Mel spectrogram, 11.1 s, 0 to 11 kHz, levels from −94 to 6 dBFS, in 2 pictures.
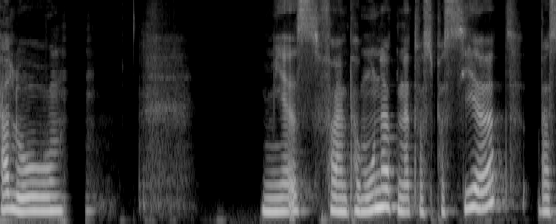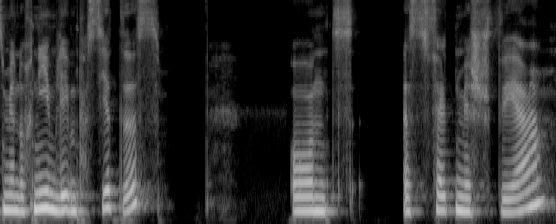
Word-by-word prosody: Hallo. 210 -1 +2 2.0
Mir 200 -1 +1
ist 210 0 -6
vor 215 - -2
ein 200 -1 +2
paar 200 +1 -3
Monaten 245 +2 +3
etwas 195 -1 -7
passiert, 245 - -2
was 200 0 -5
mir 220 -1 +4
noch 205 +2 -2
nie 245 +1 +8
im 235 - +7
Leben 215 0 +3
passiert 220 +4 -5
ist 265 +10 -4 1.3
und 205 0 +2 0.7
es 205 0 -5
fällt 215 -1 -3
mir 205 -2 +3
schwer 205 - -1
210 Hz, 120 wpm, -25 LUFS, 205-230 Hz, 2.0 s, nie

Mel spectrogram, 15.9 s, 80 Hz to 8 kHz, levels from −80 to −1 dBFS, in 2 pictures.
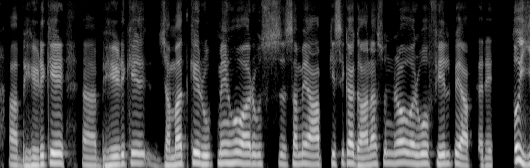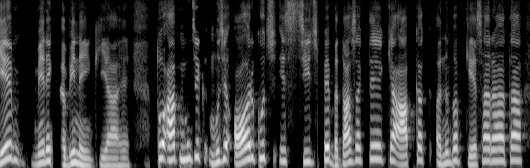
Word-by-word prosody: अ, 140 -1 -2
भीड़ 130 +3 -1
के 170 -1 +5
अ, 140 -5 -8
भीड़ 140 +4 0
के 170 -1 0 0.3
जमात 150 +3 0
के 180 -1 +4
रूप 150 -1 -1
में 175 +1 0
हो 180 +1 0
और 165 -1 +1
उस 160 0 -6 0.2
समय 165 0 -3
आप 155 -2 -1
किसी 165 +1 -6
का 170 -2 +1
गाना 140 +2 -2
सुन 170 +2 -8
रहे 180 - -1
हो 180 -1 0
और 165 -1 0
वो 165 +1 +1
फ़ील 160 +1 -1
पे 165 - -1
आप 130 0 -6
करें। 130 0 -7 0.3
तो 225 +2 +5
ये 195 - +4
मैंने 180 -2 -1 0.2
कभी 145 +6 +2
नहीं 135 -6 +1
किया 130 -1 -3
है। 130 0 -7 0.4
तो 255 +1 +6
आप 240 +1 +4
मुझे 250 +4 +1
क - - -16
मुझे 190 +9 +2
और 205 +10 +8
कुछ 260 - -1
इस 200 -2 -2
चीज़ 190 -2 -3
पे 225 0 +7
बता 160 +2 +2
सकते 220 +3 -2
हैं 235 - 0
क्या 215 -2 +2
आपका 150 +8 +4
क 220 - -26
अनुभव 180 +6 -1
कैसा 150 +8 0
रहा 205 0 +3
था? 215 +1 +2
170 Hz, 205 wpm, -19 LUFS, 150-200 Hz, 0.4 s, और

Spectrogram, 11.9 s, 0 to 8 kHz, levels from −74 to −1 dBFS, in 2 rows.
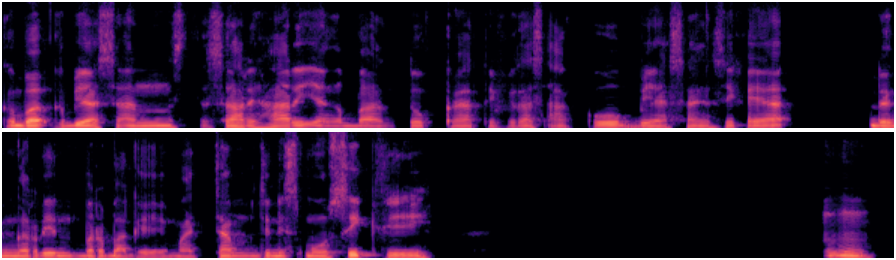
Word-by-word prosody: Keba 105 0 +6
kebiasaan 95 -1 +3 0.2
se 105 - -14
sehari-hari 95 +1 +2
yang 90 -1 -2
ngebantu 85 -2 -3 0.2
kreativitas - - -4 0.2
aku 110 - -3 0.2
biasanya 80 -1 -1
sih 105 - -3
kayak 85 -1 +3 0.6
dengerin 90 0 +3
berbagai 85 -1 -1 0.2
macam 85 +3 0 0.2
jenis 85 +1 0
musik 90 +4 +3
sih. 80 -1 +3 2.7
Mhm. 100 -2 +1
90 Hz, 90 wpm, -28 LUFS, 85-95 Hz, 2.7 s, Keba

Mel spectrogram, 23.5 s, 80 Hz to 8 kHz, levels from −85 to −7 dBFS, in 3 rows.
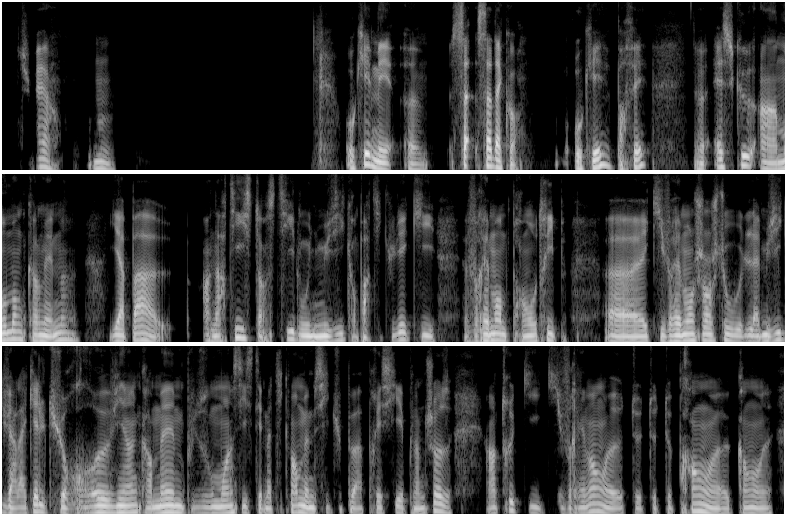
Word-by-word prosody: Super. 130 - -4 0.3
Mmh. 110 -4 -2 2.3
OK, - - -1
mais, 115 - +6
hem, 95 -2 -4 0.2
ça, - - +3
ça - - +6
d'accord. - - +3 0.5
OK, 110 +4 +2 0.2
parfait. 145 +10 0 0.5
Heu, 105 -2 -1
est-ce 135 0 0
qu'à 165 -1 +3
un 105 -3 +3
moment 125 +5 +3
quand 105 -4 -1
même, 115 +5 +2 0.3
il - - -8
y - - +6
a 100 - +3
pas, 115 -4 +2
heu, - - -11 0.3
un 100 -2 -2
artiste, 150 +9 -1
un - - -3
style 135 -4 -3
ou 100 -1 +4
une 95 - +4
musique 100 +5 +1
en - - -7
particulier 125 +4 -4
qui, 100 -6 -4 0.3
vraiment 110 +5 +3
te - - -3
prend 95 - -3
aux 100 - +2
tripes? 115 -1 -2 0.4
Heu, 95 -2 +4
et - - +2
qui 100 - -4
vraiment 100 +3 +5
change 110 -1 +1
tout. 105 -4 0
La 100 -1 0
musique 105 +4 0
vers 105 -3 +1
laquelle 110 +4 +1
tu - - -2
reviens 110 +4 +2
quand 100 -4 -2
même 115 +1 +5
plus 100 -1 -9
ou 100 - -4
moins 110 +2 +2
systématiquement, 110 +1 -4
même 105 -4 +4
si - - -8
tu - - -13
peux 95 - -3
apprécier 100 +4 -5
plein 90 - -4
de 95 - -4
choses. 130 -5 +1 0.3
Un 100 +1 -2
truc 150 +5 -5
qui 100 -3 -8
qui - - -14
vraiment, 100 +4 -1
heu, 95 0 -2
te 95 - -8
te - - -10
te - - -10
prend, 125 -8 +1
heu, 90 0 -4
quand, 100 -1 0
heu, 95 - -7
105 Hz, 195 wpm, -26 LUFS, 95-115 Hz, 2.3 s, mais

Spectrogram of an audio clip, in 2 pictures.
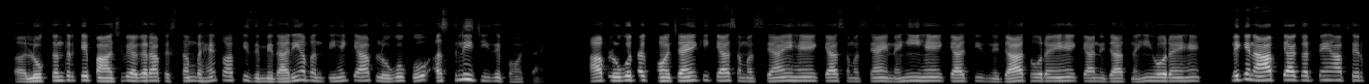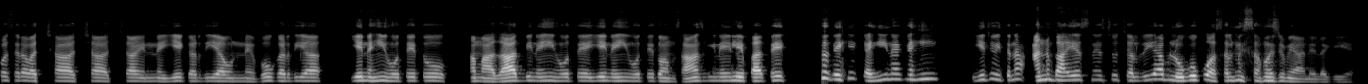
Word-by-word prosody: अ, 135 - -7
लोकतंत्र 155 +7 0
के 195 +2 +2
5वें 150 +1 +1
अगर 170 +1 +2
आप 175 -2 0
स्तंभ 155 +3 -8
हैं, 165 +3 -5
तो 195 - -8
आपकी 185 +1 -6
ज़िम्मेदारियाँ 145 +5 -2
बनती 155 -5 -8
हैं 170 +2 -6
कि 185 - -11
आप 180 -1 -4
लोगों 160 +2 -2
को 160 - -1 0.2
असली 215 +8 +1
चीज़ें 165 -5 -10
पहुँचाएँ। 120 -5 -22 0.5
आप 180 +1 +2
लोगों 175 +3 +3
तक 200 - +1
पहुँचाएँ 170 +2 +3
कि 200 +1 -14
क्या 180 -1 0
समस्याएँ 155 +1 -5
हैं, 175 0 -2
क्या 165 0 0
समस्याएँ 155 0 -6
नहीं 155 +5 -5
हैं, 170 0 -1
क्या 155 0 -1
चीज़ 155 0 -14
निजात 145 +5 +1
हो 160 - -4
रहे 160 0 -2
हैं, 170 - -2
क्या 155 -1 -5
निजात 145 0 -3
नहीं 145 +6 -8
हो 165 0 +2
रहे 160 0 -1
हैं, 170 +2 -6 0.3
लेकिन 210 +2 +2
आप 200 +2 +8
क्या 205 -1 +4
करते 195 0 -6
हैं 205 0 -4
आप 200 0 -1
सिर्फ़ 185 -2 -8
और 190 - -4
सिर्फ़ 180 -1 -2
अच्छा-अच्छा-अच्छा 160 -1 -2
इन 155 -1 -5
ने - - -2
ये 155 +4 -1
कर 155 -1 -6
दिया, 155 +1 -1
उन्होंने 145 -1 -7
वो 170 - -1
कर 170 -1 -2
दिया, 165 0 0 0.3
ये 180 +1 +6
नहीं 175 +1 +1
होते 170 +1 -2
तो, 170 -1 -3 0.2
हम 155 -1 0
आज़ाद 150 +4 +8
भी 185 - -4
नहीं 175 0 -2
होते 170 +1 -3
ये 175 +2 +2
नहीं 170 0 -1
होते 160 0 -6
तो 160 - -1
हम 150 -2 -3
साँस 140 +6 +2
भी 175 0 -11
नहीं 175 0 -2
ले 175 - +8
पाते। 165 +4 +7 0.4
तो 300 - +6
देखिए 235 +4 +3
कहीं 180 +6 +2
न 245 0 +1
कहीं 235 +3 -1 0.4
ये 210 +5 -1
जो 250 - -5
इतना 235 +2 -3
अनबायस्डनेस 210 0 +2
जो 220 - -10
चल 180 -3 -4
रही 195 +5 -7
है 240 - +4
अब 235 -3 +2
लोगों 185 +2 +6
को - - +2
असल 175 0 +1
में 195 +1 -1
समझ 170 0 -1
में 150 -3 -4
आने 125 -2 -9
लगी 120 -1 -16
है। 120 0 -25
170 Hz, 230 wpm, -25 LUFS, 155-185 Hz, 0.5 s, आप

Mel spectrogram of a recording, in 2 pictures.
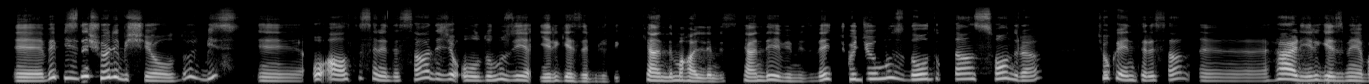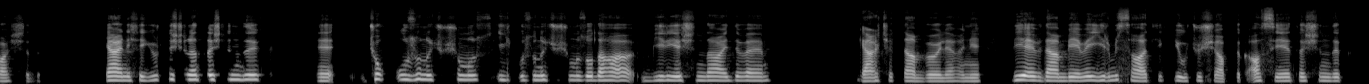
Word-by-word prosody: Eee, 165 -1 +3
ve 325 - +3
bizde 295 +6 +3
şöyle 335 -4 +4
bir 225 - -3
şey 185 -3 -1
oldu. 170 - -3
Biz, 325 - -5
eee, 160 -3 -4
o 245 - +4
6 235 +4 +4
senede 190 -10 -2
sadece 235 +2 0
olduğumuz 190 +3 -1
ye 195 -3 +2
yeri 160 +3 0
gezebildik 150 -4 -3 0.2
kendi 180 -4 +5
mahallemiz, 155 -5 0
kendi 185 +2 +1
evimiz. 155 -5 -2
Ve 230 +6 +3 0.2
çocuğumuz 255 +1 0
doğduktan 245 +2 +2
sonra 255 -4 0 0.5
çok 290 - -3
enteresan, 205 +5 -1
ııı, 160 -1 -10
her 240 -3 +8
yeri 190 +2 0
gezmeye 180 -3 +1
başladık. 155 0 -7 0.6
Yani 190 -1 +7
işte 185 +1 -3
yurt 200 +4 -6
dışına 220 -1 +2
taşındık, 225 0 +2 0.5
eee, 165 0 0 0.4
çok 245 -1 0
uzun 225 +1 -1
uçuşumuz, 215 0 -3
ilk 205 -1 -7
uzun 200 +1 -4
uçuşumuz 200 -1 -4
o 190 0 +3
daha 190 -2 +3
1 185 +4 -4
yaşındaydı 185 -1 0
ve 180 0 -1 0.9
gerçekten 155 -1 0
böyle 155 0 0
hani 155 0 -5 0.3
bir 210 +1 +5
evden 175 -2 +3
bir 175 - +3
eve 185 - +3
20 190 +1 -1
saatlik 175 0 -3
bir 180 - -3
uçuş 165 0 -5
yaptık 135 -2 -5
Asya'ya 170 -1 0
taşındık. 170 -1 -5
185 Hz, 140 wpm, -23 LUFS, 170-220 Hz, 0.9 s, her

